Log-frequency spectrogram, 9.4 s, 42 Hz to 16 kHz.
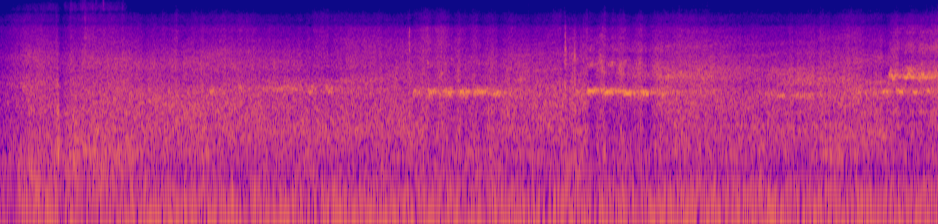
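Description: Go-kart engines roaring on the TeamSport Warrington indoor track during a 40-lap practice race, a loud continuous drone with rising and falling pitch as karts jostle for position before the fast straight.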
